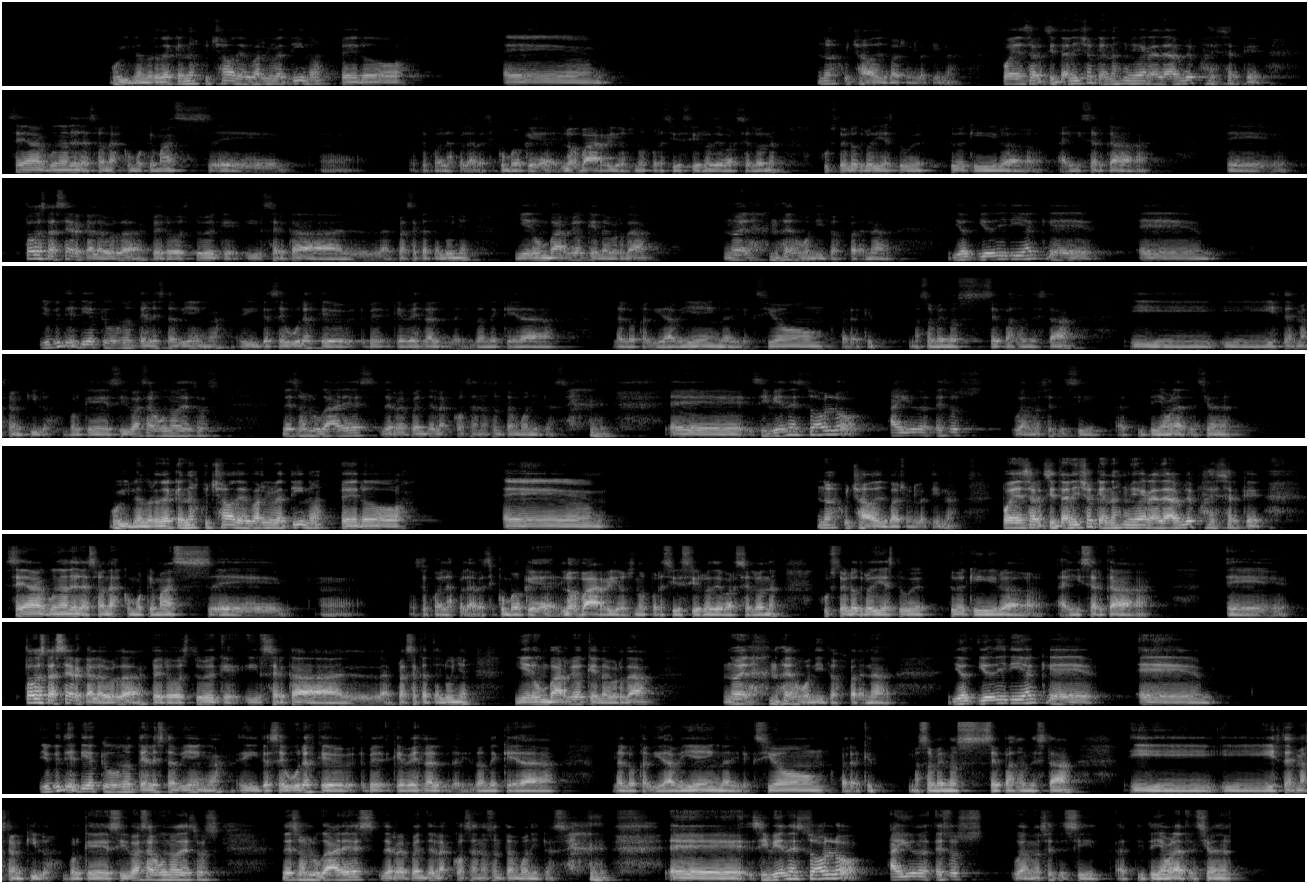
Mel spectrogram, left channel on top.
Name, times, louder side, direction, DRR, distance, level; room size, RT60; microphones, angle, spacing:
voice 1, 1.1-4.1 5.0-6.1 8.2-9.6 10.0-15.9 16.2-16.6 17.1-24.6 25.3-25.9 26.3-32.6 33.3-35.3 35.6-37.1 37.4-38.2 39.5-44.7 45.3-47.9 48.2-54.8 55.0-60.8 61.1-62.0 62.3-64.5, right 7 dB, 50° right, 0.3 m, -28 dB
7.4 x 6.6 x 6.6 m
head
